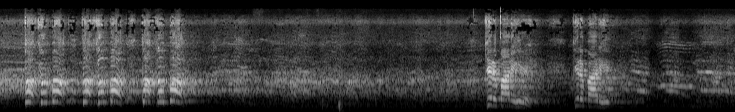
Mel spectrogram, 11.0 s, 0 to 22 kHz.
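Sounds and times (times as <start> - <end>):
concert crowd din: 0.0 - 11.0.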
